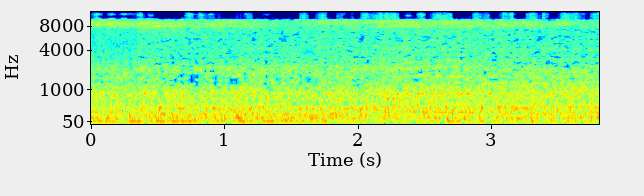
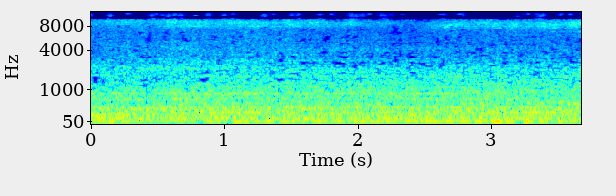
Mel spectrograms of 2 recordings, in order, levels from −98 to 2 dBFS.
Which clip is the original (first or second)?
second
